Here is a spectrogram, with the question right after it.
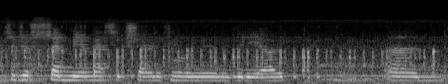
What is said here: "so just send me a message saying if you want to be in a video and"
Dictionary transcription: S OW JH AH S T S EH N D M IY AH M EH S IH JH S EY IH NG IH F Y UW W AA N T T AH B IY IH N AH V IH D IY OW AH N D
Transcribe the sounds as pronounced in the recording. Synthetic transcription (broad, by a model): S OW JH AH S T S EH N M IY AH M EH S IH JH SH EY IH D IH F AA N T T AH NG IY IH N AH V IH D IY OW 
